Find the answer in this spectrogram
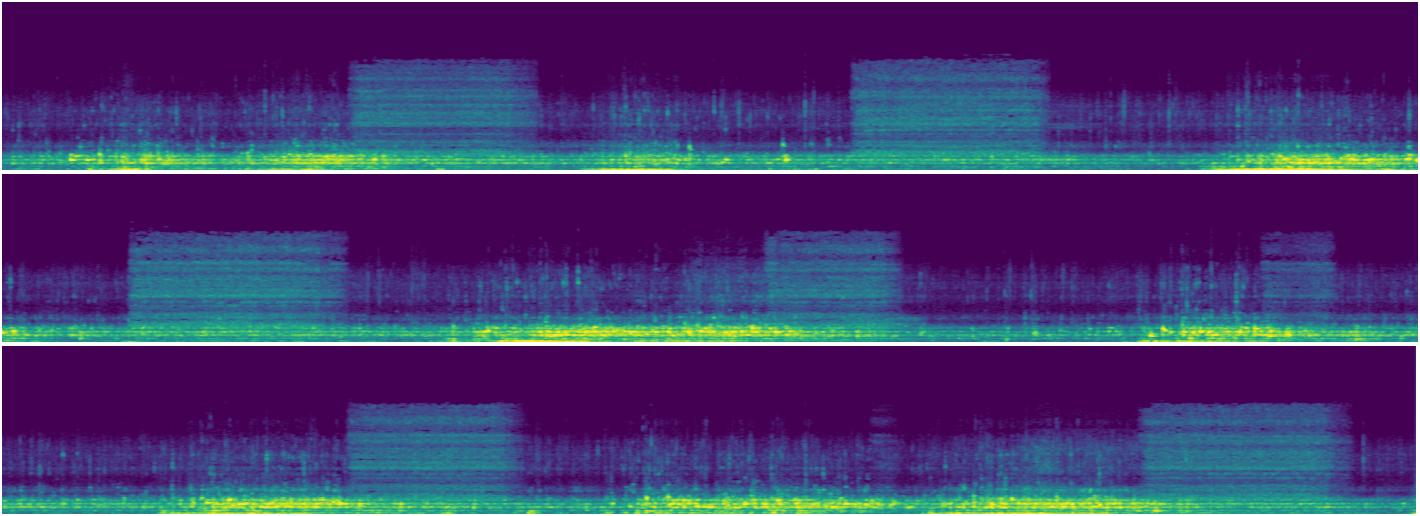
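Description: Scuba diver breathing through a regulator underwater: a hiss of inhaled air from the regulator, then a louder gurgling rush of exhaled bubbles, the cycle repeating every few seconds.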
